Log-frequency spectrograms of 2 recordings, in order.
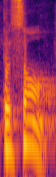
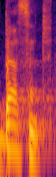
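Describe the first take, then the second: First: The name is pronounced the French way. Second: The name is pronounced the South Carolina way. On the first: "I'm going to pronounce it with a French Besson" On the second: "That's what those folks in South Carolina do"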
